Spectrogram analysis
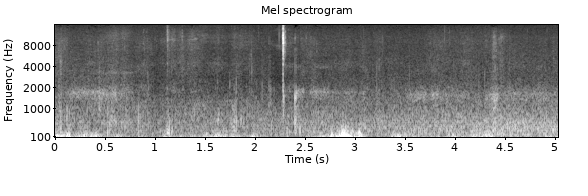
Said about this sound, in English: Right, it's going to be very windy up here, so I do apologise.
